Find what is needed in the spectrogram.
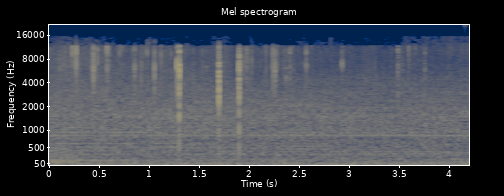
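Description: Steady background hiss of a workshop's room ambience, with faint, scattered crackles and ticks.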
